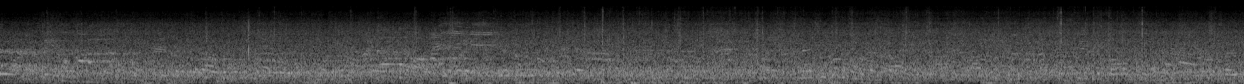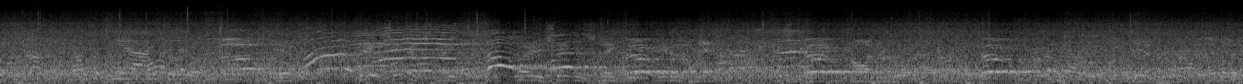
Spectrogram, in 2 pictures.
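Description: Swimmers splash and churn through water.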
